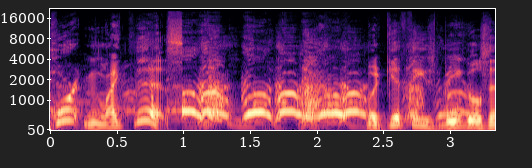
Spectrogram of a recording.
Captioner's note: dogs barking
